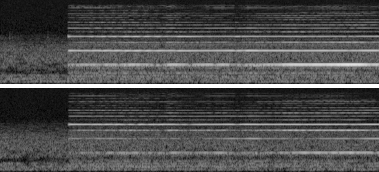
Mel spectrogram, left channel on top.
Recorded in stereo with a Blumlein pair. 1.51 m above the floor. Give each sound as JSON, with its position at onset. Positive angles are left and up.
{"t": 0.7, "sound": "a violin", "azimuth_deg": 50, "distance_m": 1.0}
